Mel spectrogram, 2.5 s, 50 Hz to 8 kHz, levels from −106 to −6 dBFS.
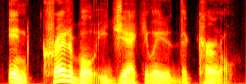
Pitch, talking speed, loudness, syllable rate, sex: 105 Hz, 95 wpm, -19 LUFS, 5.7 syllables/s, male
